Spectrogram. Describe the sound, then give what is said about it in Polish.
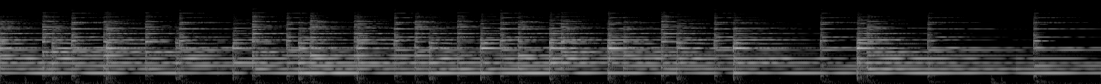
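The three largest bells of a church, small signal bells (sygnaturki), ring in a rapid, overlapping peal, bright metallic strikes repeating continuously with a sustained shimmering hum, steady in loudness, with no voices. “to przed Wigilią zawsze wychodzę zadzwonić przez jakieś 3-4 minuty i to tak roznosi się ten dźwięk tych 3 tutaj największych dzwonów. To są ogólnie mówiąc sygnaturki, ale bardzo ładnie niosą się po okolicy, już to sprawdziłem nieraz.”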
